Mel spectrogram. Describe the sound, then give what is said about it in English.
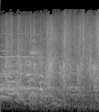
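Dense, steady audience applause greets a round-one competitor being introduced at a competition, a continuous wash of clapping with some crowd voices mixed in. “Clap your hands.”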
